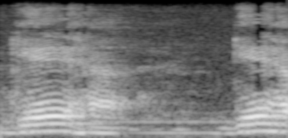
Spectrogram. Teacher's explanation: Você não ouve o U aí é suprimido, tirado praticamente na pronúncia, mas ele existe na escrita. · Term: dígrafo GUE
